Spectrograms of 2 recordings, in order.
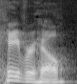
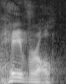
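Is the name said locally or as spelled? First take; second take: as spelled; locally. First: It is pronounced the way it is spelled. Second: It is pronounced the local way, not as spelled. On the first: The speaker calls it wrong. "I know it looks like Haverhill" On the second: The speaker calls it right. "But we call it Haverhill"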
